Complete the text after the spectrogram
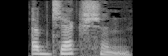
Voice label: "objection", voice, spelling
